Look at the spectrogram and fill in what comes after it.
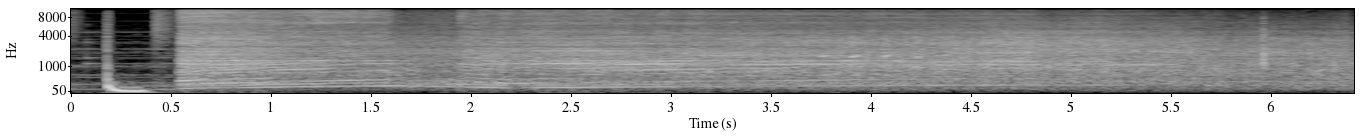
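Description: Rally car's engine revving hard as it accelerates along the stage. Its pitch rises for about a second, dips briefly about two seconds in, then holds fairly steady. This follows the last heavy beats of electronic intro music, which cuts off half a second in.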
